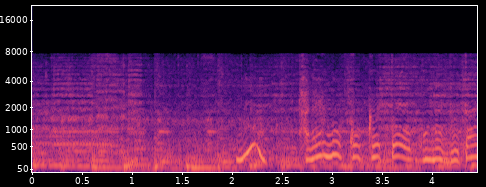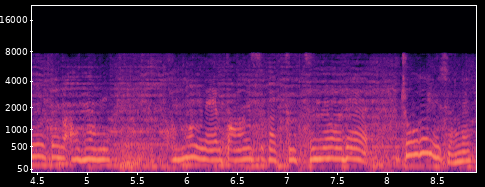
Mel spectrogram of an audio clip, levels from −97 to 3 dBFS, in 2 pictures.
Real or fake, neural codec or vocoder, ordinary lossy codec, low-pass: fake; codec, 16 kHz, 16 kbps, FreqCodec, smaller model; none; none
